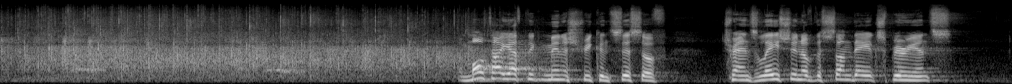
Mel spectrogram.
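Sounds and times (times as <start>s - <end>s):
audience applause: 0.0s - 5.2s
speech: 4.6s - 9.6s.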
